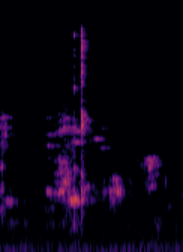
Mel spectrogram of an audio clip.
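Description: Near silence, with a faint short click about a second in.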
